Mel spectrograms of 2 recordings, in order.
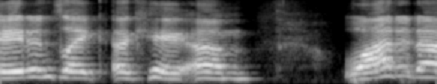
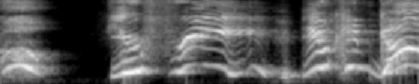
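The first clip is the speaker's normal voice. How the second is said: put-on excited, eager, pitched-up delivery; 13 semitones higher, 4 dB louder than usual. Recapping a mystery game's ending, imitating the Plague Doctor, excited. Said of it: "The Plague Doctor gets all excited".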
